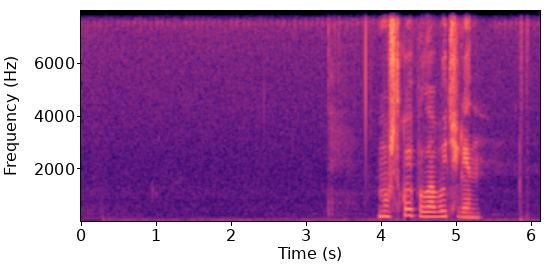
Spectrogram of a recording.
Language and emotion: Russian, neutral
